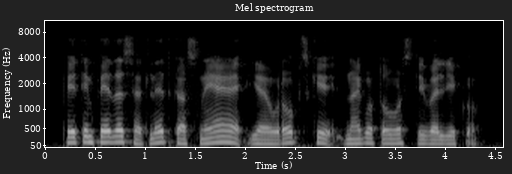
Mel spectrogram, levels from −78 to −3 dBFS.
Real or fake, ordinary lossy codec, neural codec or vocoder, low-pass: fake; none; codec, 16 kHz, 4 kbps, FunCodec, trained on LibriTTS, 50 frames a second; 7.2 kHz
